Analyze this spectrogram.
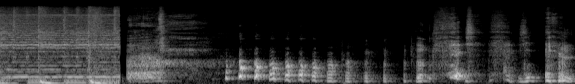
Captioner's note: snorts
